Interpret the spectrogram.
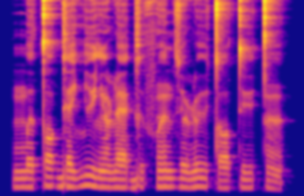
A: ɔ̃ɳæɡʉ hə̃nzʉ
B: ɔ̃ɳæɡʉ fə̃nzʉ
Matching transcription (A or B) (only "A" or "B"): B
